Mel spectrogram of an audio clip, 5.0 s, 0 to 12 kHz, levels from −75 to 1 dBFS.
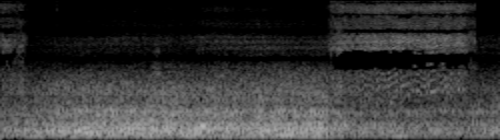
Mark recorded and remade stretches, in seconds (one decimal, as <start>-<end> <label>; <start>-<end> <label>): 0.0-5.0 recorded

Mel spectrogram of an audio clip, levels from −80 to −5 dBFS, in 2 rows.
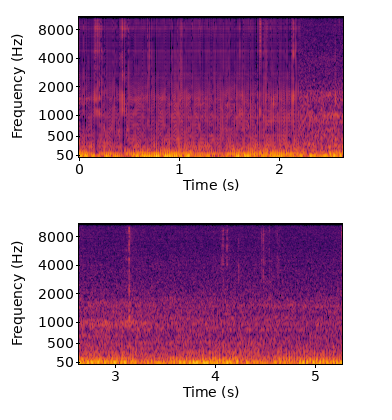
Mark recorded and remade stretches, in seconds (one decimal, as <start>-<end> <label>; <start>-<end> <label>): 0.0-2.2 remade; 2.2-5.3 recorded

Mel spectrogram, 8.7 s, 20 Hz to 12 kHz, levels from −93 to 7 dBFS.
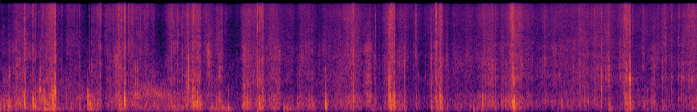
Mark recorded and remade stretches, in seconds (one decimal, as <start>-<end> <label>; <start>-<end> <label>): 0.0-8.7 recorded

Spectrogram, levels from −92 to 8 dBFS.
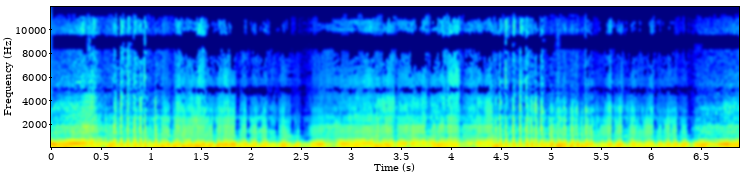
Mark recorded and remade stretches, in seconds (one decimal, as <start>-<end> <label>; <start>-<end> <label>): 0.0-1.1 recorded; 1.1-4.4 remade; 4.4-5.4 recorded; 5.4-6.4 remade; 6.4-6.9 recorded

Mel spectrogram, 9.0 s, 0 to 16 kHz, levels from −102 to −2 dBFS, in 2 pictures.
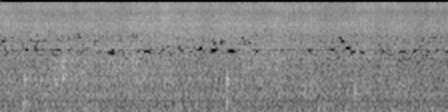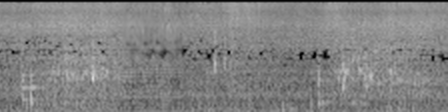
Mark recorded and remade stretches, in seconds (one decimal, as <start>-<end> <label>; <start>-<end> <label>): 0.0-5.7 recorded; 5.7-6.3 remade; 6.3-9.0 recorded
